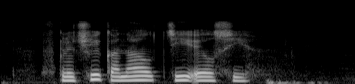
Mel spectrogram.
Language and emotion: Russian, neutral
